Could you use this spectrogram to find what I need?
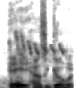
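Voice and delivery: clumsy fake American accent. Speaker trying out accents for a setup video, bad american accent attempt. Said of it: "with an American accent".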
